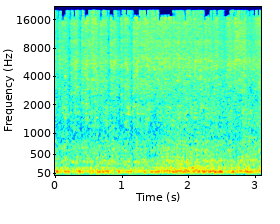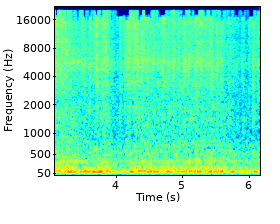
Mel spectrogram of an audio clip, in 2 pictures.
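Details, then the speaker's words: 1971 Dodge Demon with rebuilt 1974 318 V8 (273 heads, Edelbrock intake, Holley 750, 904 transmission), cold start at 30 degrees: loud lumpy idle with sharp irregular puffs and ticks from leaking exhaust header gaskets. "This is a cold start, and it is 30 degrees here. And sometimes got a mist and exhaust leak,"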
